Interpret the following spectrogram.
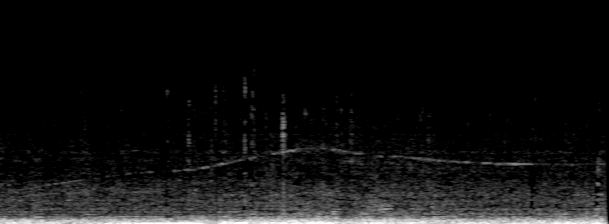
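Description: Steady low running rumble of a moving vehicle heard from inside its cabin, with a faint high whine that drifts slightly in pitch.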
